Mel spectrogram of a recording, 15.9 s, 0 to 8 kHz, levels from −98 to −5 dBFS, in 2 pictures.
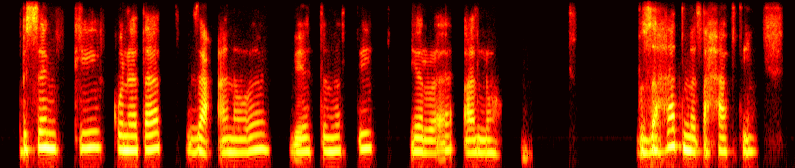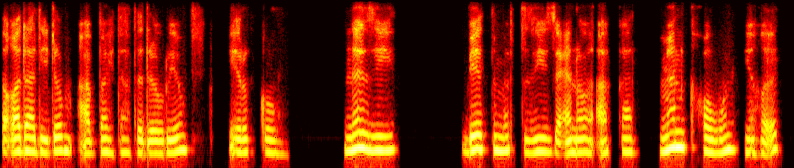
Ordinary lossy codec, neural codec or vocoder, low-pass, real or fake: Opus, 16 kbps; codec, 16 kHz, 16 kbps, FunCodec, trained on Chinese and English, 50 frames a second; 7.2 kHz; fake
